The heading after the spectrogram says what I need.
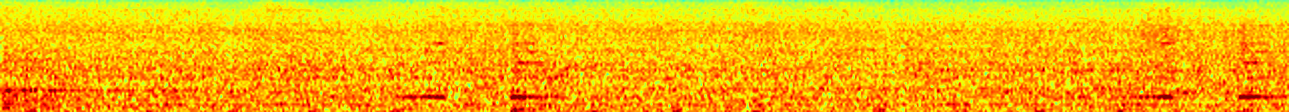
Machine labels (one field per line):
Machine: slide rail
